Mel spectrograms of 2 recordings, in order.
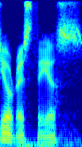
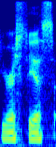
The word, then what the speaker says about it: Eurystheus: His name is Eurystheus. Eurystheus. Next Joshua cannot pronounce Eurystheus.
